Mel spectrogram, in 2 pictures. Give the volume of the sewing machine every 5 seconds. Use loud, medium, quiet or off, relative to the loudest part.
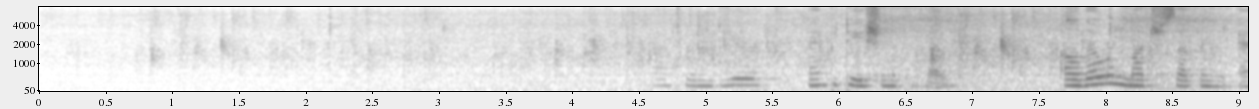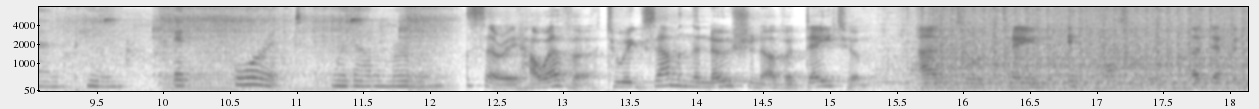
off, quiet, medium, loud.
